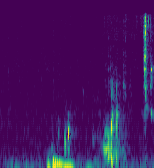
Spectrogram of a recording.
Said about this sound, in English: Let me take a little sip of my little chicory dandelion coffee thing here.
